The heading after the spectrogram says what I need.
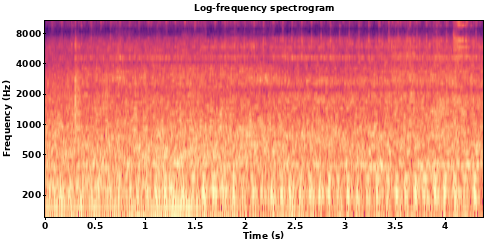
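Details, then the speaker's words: Barako motorcycle after engine refresh with rebored block, done because it smoked and used oil: low, even idle rumble with no tapping or knocking. Engine now quiet, unlike when it arrived. "tahimik na yung kanyang makina. Hindi na siya maingay katulad ng isang araw na unang dumating dito."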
